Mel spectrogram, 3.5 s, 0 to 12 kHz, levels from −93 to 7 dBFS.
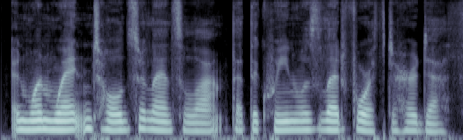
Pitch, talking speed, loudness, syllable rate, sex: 170 Hz, 275 wpm, -19 LUFS, 5.8 syllables/s, female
